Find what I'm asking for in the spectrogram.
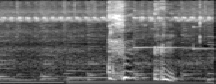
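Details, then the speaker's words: Adult man with a hoarse voice coughing while narrating a bus simulator game: two short, harsh cough bursts over quiet background music and game sounds. "mohon maaf ya Ini suara saya agak serak jadi agak sedikit batuk-batuk gitu teman-teman"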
